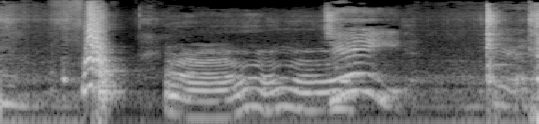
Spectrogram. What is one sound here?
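A dog howls.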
